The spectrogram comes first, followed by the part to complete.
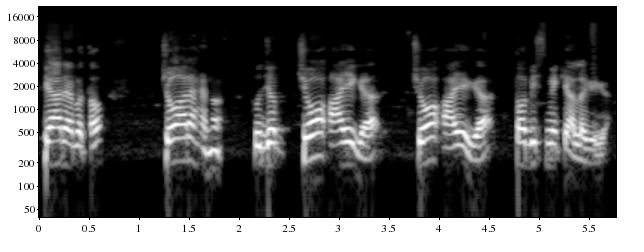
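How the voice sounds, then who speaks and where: A man teaching a grammar class, asking questions and answering them himself, and spelling words out slowly letter by letter. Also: high voice, expressive, no echo. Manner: asks questions and answers them himself, calls students "babu".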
